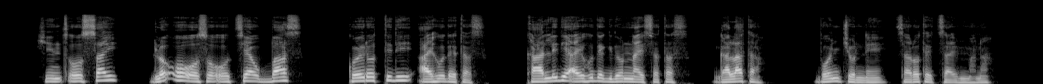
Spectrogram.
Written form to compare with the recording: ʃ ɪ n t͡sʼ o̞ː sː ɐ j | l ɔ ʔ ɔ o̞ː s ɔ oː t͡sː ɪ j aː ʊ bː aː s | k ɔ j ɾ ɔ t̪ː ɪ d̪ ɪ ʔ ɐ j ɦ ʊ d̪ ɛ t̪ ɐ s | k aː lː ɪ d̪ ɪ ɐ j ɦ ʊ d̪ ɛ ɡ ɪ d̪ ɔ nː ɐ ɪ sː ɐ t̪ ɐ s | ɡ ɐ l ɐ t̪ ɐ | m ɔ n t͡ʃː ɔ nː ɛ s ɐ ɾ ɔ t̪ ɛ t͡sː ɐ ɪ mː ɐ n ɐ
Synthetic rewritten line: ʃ ɪ n t͡sʼ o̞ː sː ɐ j | l ɔ ʔ ɔ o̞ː s ɔ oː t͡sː ɪ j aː ʊ bː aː s | k ɔ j ɾ ɔ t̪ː ɪ d̪ ɪ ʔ ɐ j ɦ ʊ d̪ ɛ t̪ ɐ s | k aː lː ɪ d̪ ɪ ɐ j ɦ ʊ d̪ ɛ ɡ ɪ d̪ ɔ nː ɐ ɪ sː ɐ t̪ ɐ s | ɡ ɐ l ɐ t̪ ɐ | b ɔ n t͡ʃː ɔ nː ɛ s ɐ ɾ ɔ t̪ ɛ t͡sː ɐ ɪ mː ɐ n ɐ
